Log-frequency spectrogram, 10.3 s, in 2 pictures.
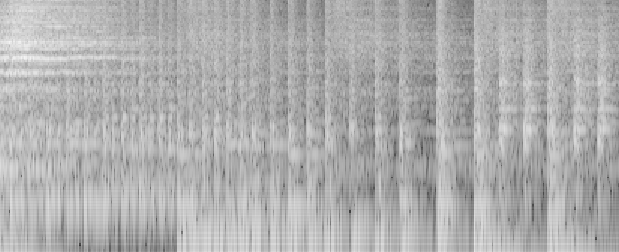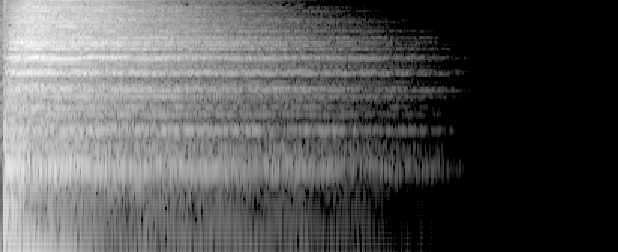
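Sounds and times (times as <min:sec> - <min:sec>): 
percussion: 0:00.0 - 0:07.6.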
